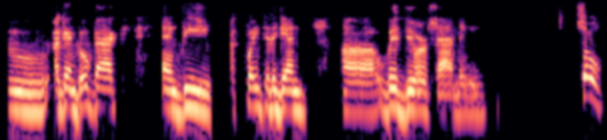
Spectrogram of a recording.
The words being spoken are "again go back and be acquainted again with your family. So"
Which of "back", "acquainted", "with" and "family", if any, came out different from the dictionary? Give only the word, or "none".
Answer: none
